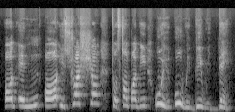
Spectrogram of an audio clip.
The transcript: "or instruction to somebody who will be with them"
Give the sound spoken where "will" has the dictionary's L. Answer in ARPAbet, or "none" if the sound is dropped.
W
